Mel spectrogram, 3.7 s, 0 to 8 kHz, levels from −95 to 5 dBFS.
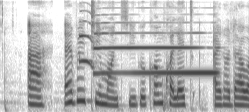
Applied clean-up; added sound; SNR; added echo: none; Wind instrument, woodwind instrument; -1 dB; none.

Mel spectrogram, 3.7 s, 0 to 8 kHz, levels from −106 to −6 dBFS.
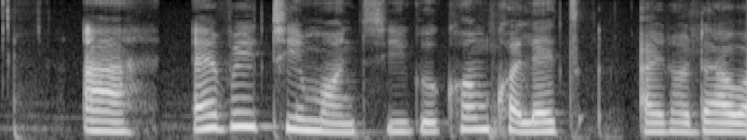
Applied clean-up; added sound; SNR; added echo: none; none; none; none.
